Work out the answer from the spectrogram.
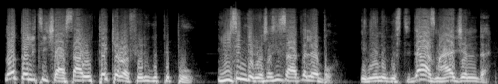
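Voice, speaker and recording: A Nigerian man in his thirties talks at a rapid clip, pressing his points hard and circling back over his own words. His voice sits high and has a slightly husky grain, recorded close and dry on a radio mic. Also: lively intonation, no echo, soft background music, poor audio. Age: 30s. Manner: emphatic, repeats and restarts phrases. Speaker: political candidate. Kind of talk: radio interview.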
